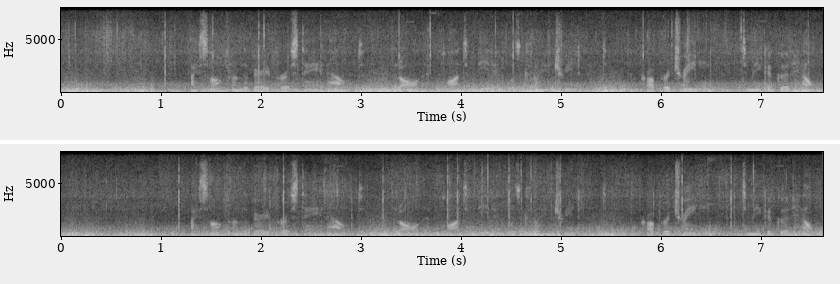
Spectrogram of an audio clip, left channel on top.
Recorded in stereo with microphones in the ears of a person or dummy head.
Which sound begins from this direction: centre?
A man speaking, at 1.3 s.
